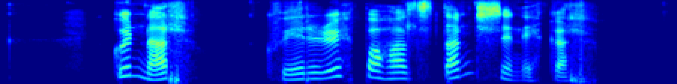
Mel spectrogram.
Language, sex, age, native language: Icelandic, female, 40-49, Icelandic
